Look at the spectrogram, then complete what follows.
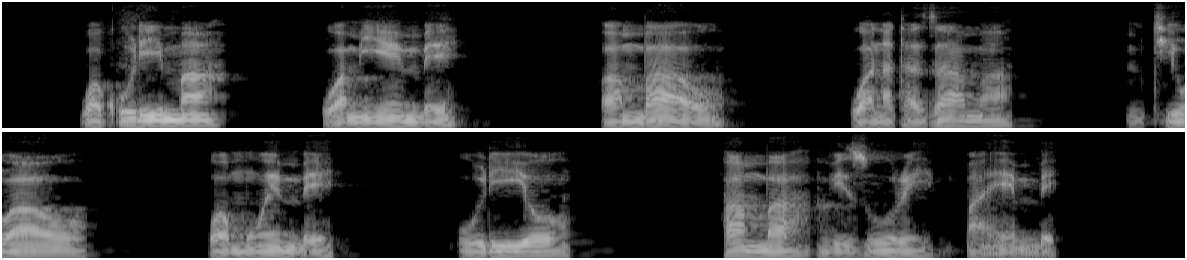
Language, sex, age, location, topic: Swahili, female, 25-35, Dar es Salaam, agriculture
